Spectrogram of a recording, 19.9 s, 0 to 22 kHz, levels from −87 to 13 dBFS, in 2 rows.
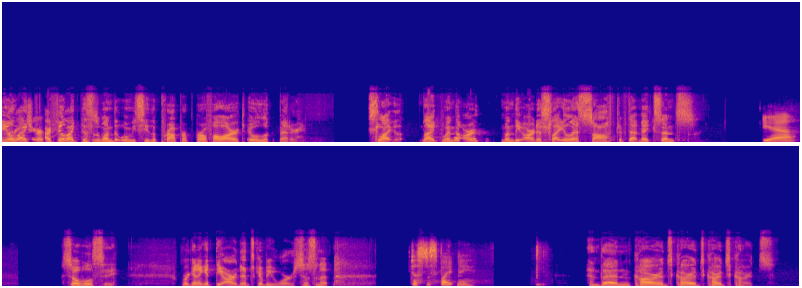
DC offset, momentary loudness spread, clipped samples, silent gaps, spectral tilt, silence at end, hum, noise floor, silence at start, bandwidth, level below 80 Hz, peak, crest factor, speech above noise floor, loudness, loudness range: under 0.1%; 14 LU; under 0.1%; 4.15-4.58 s, 9.30-9.47 s, 10.18-10.72 s, 14.65-15.05 s, 16.13-16.59 s, 17.08-17.27 s; -2.5 dB/octave; 0.35 s; none; -71 dBFS; 0 s; 9.2 kHz; -64 dBFS; -2 dBFS; 20 dB; 51 dB; -19 LUFS; 3 LU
